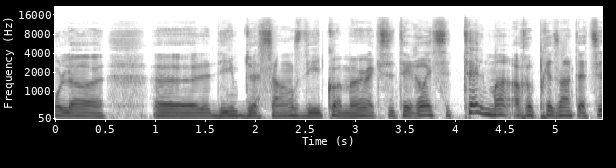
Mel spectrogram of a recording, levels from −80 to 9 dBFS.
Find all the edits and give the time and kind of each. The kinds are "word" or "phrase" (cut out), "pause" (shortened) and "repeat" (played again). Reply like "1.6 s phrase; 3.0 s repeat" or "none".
1.8 s phrase; 2.7 s word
